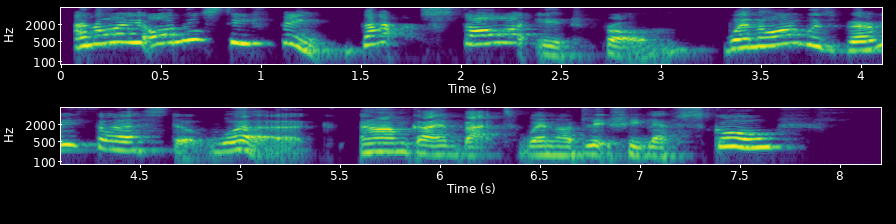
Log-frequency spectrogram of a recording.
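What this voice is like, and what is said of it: East London accent. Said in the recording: “my East London accent”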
